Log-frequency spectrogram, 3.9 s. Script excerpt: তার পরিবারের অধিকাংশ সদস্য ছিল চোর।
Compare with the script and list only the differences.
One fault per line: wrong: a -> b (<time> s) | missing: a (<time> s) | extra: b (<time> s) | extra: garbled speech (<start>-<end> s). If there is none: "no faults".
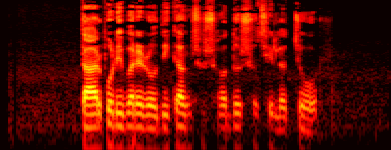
no faults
